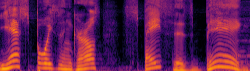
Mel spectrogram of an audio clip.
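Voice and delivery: put-on condescending, talking-down tone, as if to small children. Mocking the vice president speaking about space: mocking condescending Kamala Harris impression. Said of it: "nearly as condescending or superior as Kamala Harris did".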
